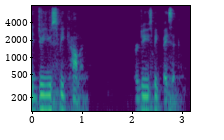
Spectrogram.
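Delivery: very low volume. Turning his head to address him, the character asks at very low volume. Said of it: "in a very low volume".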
